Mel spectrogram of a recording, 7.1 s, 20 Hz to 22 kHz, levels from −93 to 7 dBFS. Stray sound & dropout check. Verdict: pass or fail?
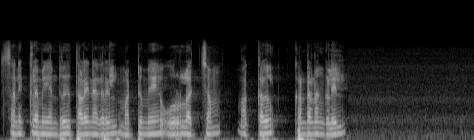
pass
